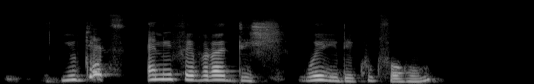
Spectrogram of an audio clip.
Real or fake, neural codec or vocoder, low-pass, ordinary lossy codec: fake; codec, 44.1 kHz, 3.4 kbps, Pupu-Codec; 10.8 kHz; AAC, 64 kbps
